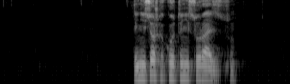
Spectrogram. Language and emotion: Russian, angry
